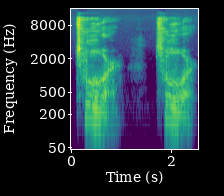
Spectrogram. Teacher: You're going to round your lips to get that oo sound.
